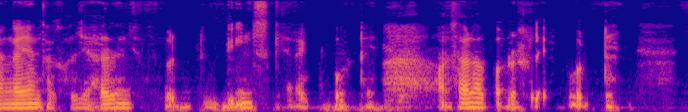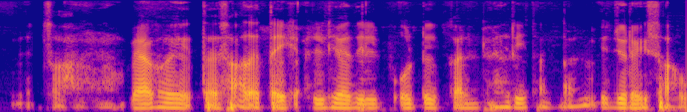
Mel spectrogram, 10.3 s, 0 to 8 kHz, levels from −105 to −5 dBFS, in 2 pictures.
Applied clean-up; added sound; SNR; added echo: neural mask model Resemble Enhance denoiser.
